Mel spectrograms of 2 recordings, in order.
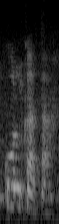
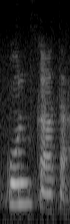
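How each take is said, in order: First: Said in the usual way. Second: Kolkata said in three separate beats, kol-ka-ta; broken into syllables. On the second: Shown as a demonstration. Teacher showing students three syllables, Kolkata broken up as kol-ka-ta. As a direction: break Kolkata into kol, ka, ta with small gaps. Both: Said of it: "এভাবে ভেঙে ভেঙে".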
